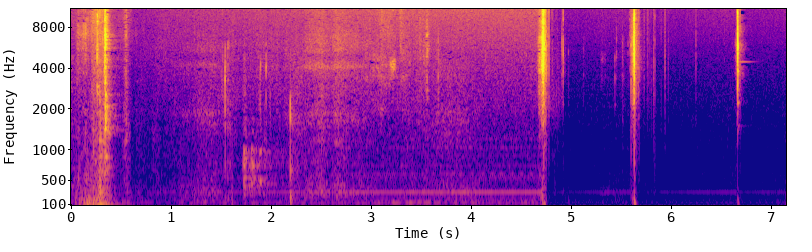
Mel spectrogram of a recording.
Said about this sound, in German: Feuerzeug klicken. Flamme.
